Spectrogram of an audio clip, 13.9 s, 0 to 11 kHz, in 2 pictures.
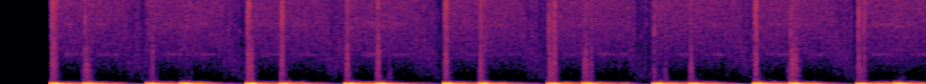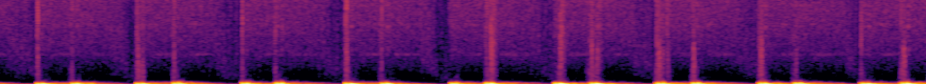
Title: ЗВУК СТУК СЕРДЦА 3D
